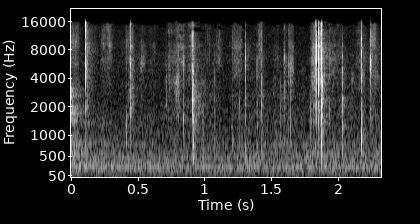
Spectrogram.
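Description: Faint crinkles and small clicks of a plastic protective film being peeled off a phone's body, with a louder tick about a second in and another near the end.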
